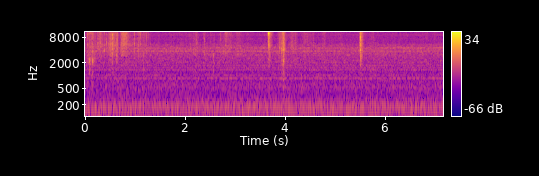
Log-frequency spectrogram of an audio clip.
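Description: Steady low rumble and hiss of an airliner's cabin before pushback, with a faint steady hum in it and a few light clicks.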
